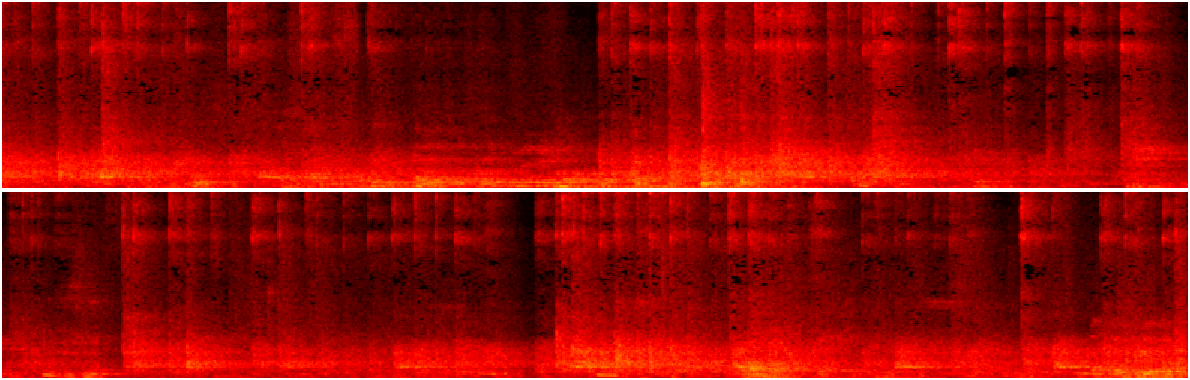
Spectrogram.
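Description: Table tennis balls click back and forth on tables and paddles in an echoing hall.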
